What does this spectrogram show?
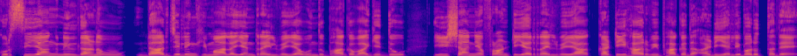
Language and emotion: Kannada, neutral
